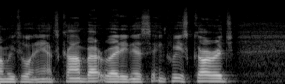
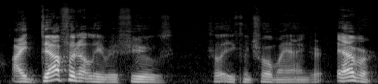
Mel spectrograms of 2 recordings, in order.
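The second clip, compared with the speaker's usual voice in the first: punched "definitely", firm "ever" at the end; stress on definitely; 2 semitones lower than usual. Shown as a demonstration. Psychologist varying his power thought, emphatic "definitely". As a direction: drive home "definitely" with resolve. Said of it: "You can put what's called a variator".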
